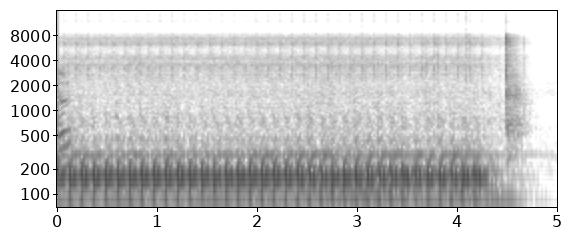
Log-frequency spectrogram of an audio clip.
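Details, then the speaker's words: 125Z motorcycle after new starter motor (old one had burnt brushes, dragging and spinning too slowly): fast, even cranking whirr, no more crack noise, starts quicker at the button; normal. "Ya no se oye el cuando le daba uno la marcha. Ya no se escucha y aparte pues ya arranca más rápido."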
